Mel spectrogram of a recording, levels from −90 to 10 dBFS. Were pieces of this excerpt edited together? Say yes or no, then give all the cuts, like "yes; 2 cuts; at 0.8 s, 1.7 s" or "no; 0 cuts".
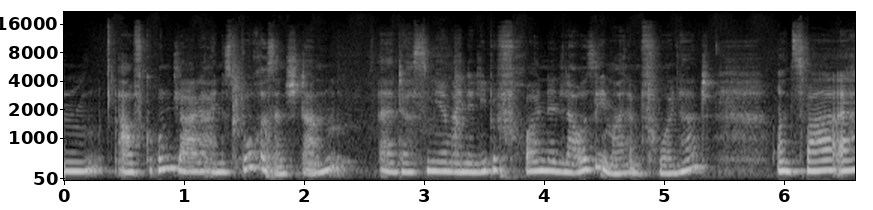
no; 0 cuts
